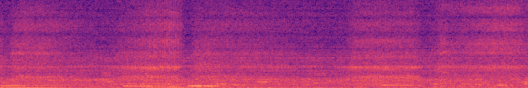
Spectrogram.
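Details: Beau, a Japanese Tosa dog, sleeping on the sofa and snoring like an old man: a steady, rough, broadband rasp of breathing with a low hum underneath, and a brief tonal murmur near the middle.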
